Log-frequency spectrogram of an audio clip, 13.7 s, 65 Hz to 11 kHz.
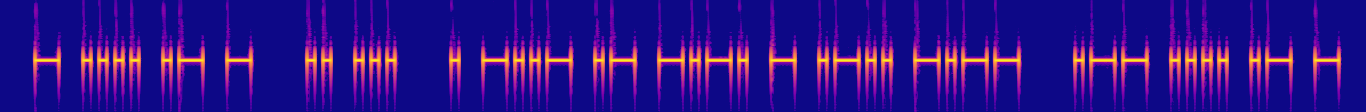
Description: Morse code, heard as a keyed tone, about 15 wpm, 700 Hz. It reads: THAT IS EXACTLY WHAT
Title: Sentences from Top 1000 Words - Review Part 6 - 15wpm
